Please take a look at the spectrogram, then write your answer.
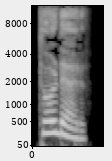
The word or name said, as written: ದಡಾರ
